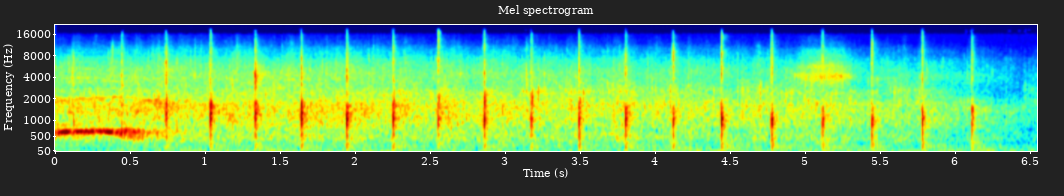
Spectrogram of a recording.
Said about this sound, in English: Would y'all applaud him for graduating the program?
